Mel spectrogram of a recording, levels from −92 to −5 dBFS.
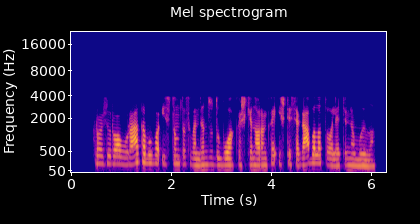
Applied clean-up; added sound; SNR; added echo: none; none; none; none.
